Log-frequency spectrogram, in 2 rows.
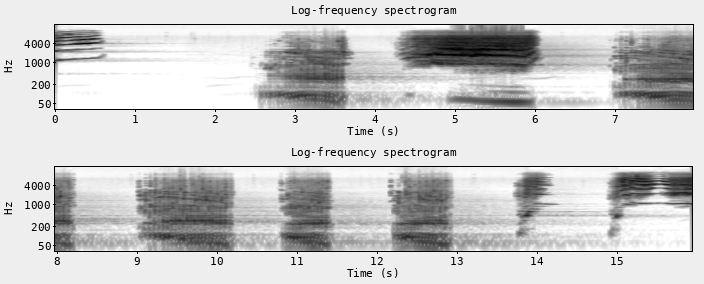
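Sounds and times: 
humpback whale song off Madagascar: 0:02.6 - 0:14.3.

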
